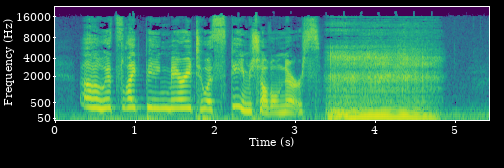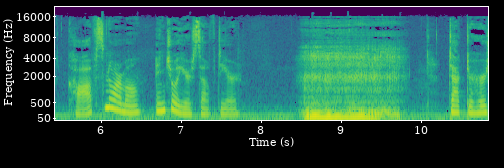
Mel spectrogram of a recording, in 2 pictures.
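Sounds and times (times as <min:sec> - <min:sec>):
speech: 0:00.4 - 0:03.4, 0:05.7 - 0:07.8, 0:10.4 - 0:10.8
loud snoring: 0:03.4 - 0:04.9, 0:08.5 - 0:09.9.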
